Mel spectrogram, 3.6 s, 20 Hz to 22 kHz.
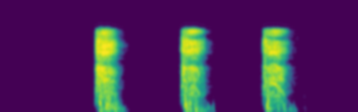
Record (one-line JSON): {"exhalation_length": "3.6 s", "exhalation_amplitude": 30930, "exhalation_signal_mean_std_ratio": 0.35, "survey_phase": "alpha (2021-03-01 to 2021-08-12)", "age": "45-64", "gender": "Female", "wearing_mask": "No", "symptom_none": true, "smoker_status": "Never smoked", "respiratory_condition_asthma": true, "respiratory_condition_other": true, "recruitment_source": "REACT", "submission_delay": "9 days", "covid_test_result": "Negative", "covid_test_method": "RT-qPCR"}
